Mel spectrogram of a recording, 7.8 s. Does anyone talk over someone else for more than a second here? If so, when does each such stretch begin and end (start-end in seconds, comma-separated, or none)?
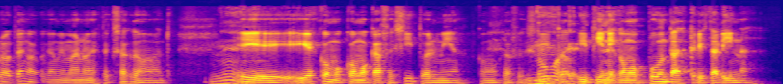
5.2-6.5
